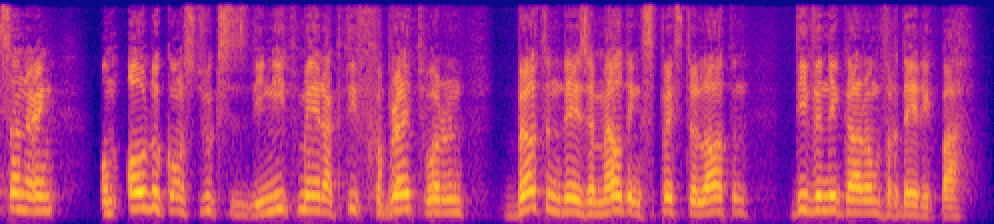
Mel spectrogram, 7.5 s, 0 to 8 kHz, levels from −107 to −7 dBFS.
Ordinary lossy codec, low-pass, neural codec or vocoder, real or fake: none; 7.2 kHz; codec, 16 kHz, 0.4 kbps, LongCat-Audio-Codec; fake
